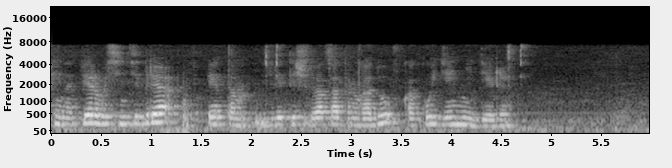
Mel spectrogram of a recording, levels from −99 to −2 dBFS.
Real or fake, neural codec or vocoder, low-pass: real; none; 7.2 kHz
